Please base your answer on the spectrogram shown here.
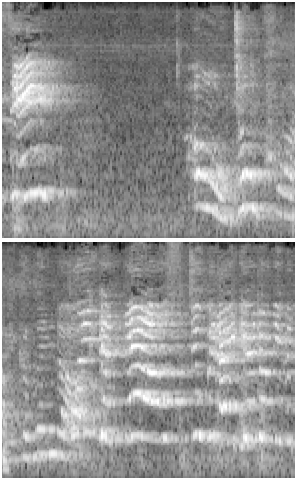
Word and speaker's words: Glinda: Since Dr. Dillamond had his own way of pronouncing my name in solidarity and to express my outrage, I will henceforward be known no longer as Glinda, but as simply Glinda.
